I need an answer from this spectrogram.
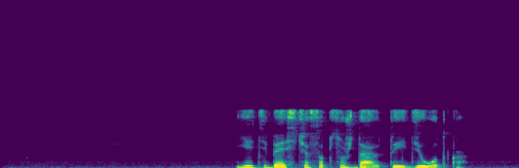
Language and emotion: Russian, angry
